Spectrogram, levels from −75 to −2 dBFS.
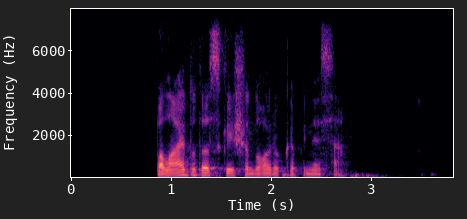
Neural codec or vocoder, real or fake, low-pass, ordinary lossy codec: vocoder, 44.1 kHz, 80 mel bands, Vocos; fake; 7.2 kHz; Opus, 16 kbps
